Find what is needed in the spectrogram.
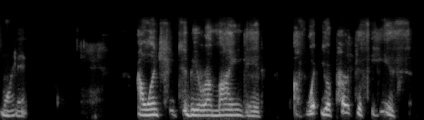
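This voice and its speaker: A woman with a fairly low pitch talks at a fairly slow pace, her voice somewhat breathy and the sound dry and close with no echo. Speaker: author and motivational speaker. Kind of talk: motivational talk.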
